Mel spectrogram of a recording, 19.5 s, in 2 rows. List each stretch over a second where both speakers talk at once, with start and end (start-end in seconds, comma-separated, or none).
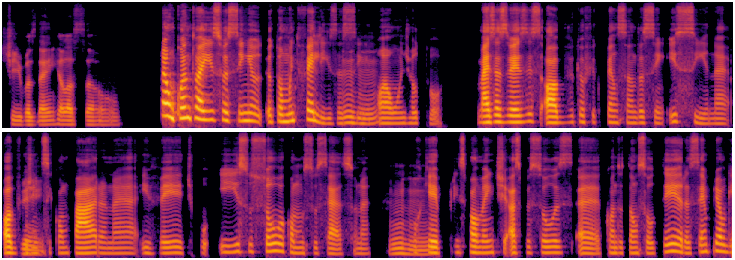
none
